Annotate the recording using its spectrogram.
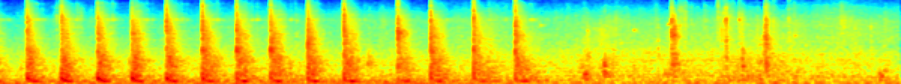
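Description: Rapid, insistent knocking on a front door, about five knocks a second for the first three and a half seconds, then slower and fainter knocks.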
